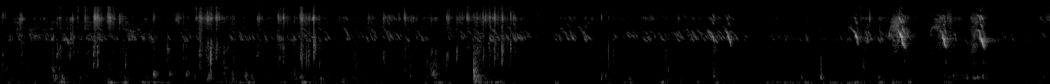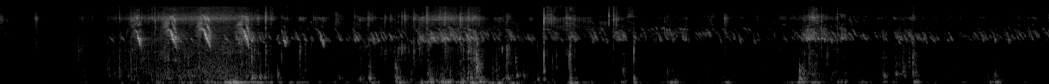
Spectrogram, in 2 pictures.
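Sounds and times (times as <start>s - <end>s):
chicks peeping: 0.0s - 20.9s
rustling: 11.2s - 16.4s.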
